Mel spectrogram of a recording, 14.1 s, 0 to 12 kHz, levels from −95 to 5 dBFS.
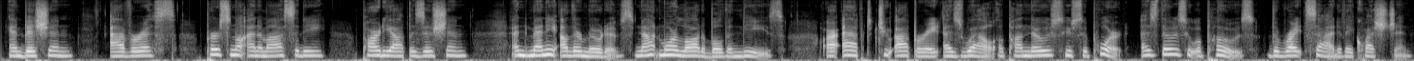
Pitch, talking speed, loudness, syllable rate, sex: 215 Hz, 150 wpm, -16 LUFS, 5.7 syllables/s, female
